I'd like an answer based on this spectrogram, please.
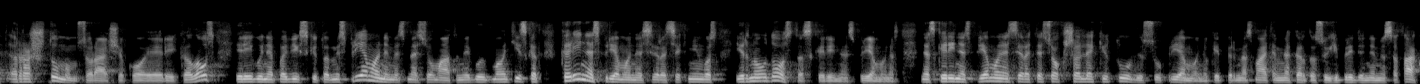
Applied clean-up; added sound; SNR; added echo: none; none; none; none.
